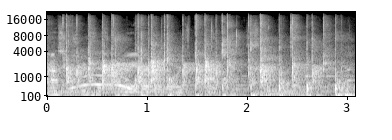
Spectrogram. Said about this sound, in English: Um, but once again, I think you guys need to give yourselves a round of applause for first place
